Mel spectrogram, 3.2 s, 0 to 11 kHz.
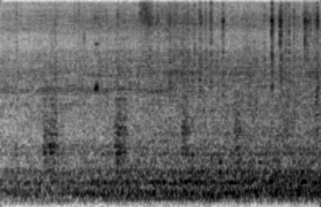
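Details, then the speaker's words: Probably 2005 Nissan Sentra: deep, steady droning growl swelling with road speed, no knocking; suspected badly worn wheel bearing, likely more than one, right front felt rough when spun by hand; brake pedal also rock solid. "This is probably the worst wheel bearing noise I've ever heard, if it is in fact a wheel bearing."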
